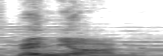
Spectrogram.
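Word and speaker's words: Begnion: It's Binyan. Yeah, okay, it's Binyan. So yeah, it's like beignet.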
